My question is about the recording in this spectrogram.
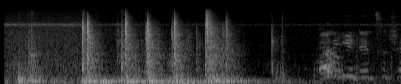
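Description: A toddler's feet stamping on a metal bulkhead cellar door: about five hollow bangs in quick succession, followed by a voice near the end.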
